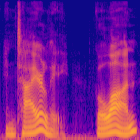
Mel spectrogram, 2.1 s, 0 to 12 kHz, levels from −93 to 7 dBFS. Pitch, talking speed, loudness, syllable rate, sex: 110 Hz, 85 wpm, -16 LUFS, 3.7 syllables/s, male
